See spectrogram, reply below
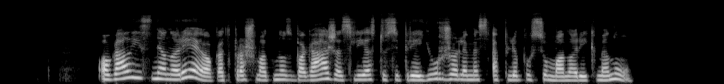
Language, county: Lithuanian, Kaunas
